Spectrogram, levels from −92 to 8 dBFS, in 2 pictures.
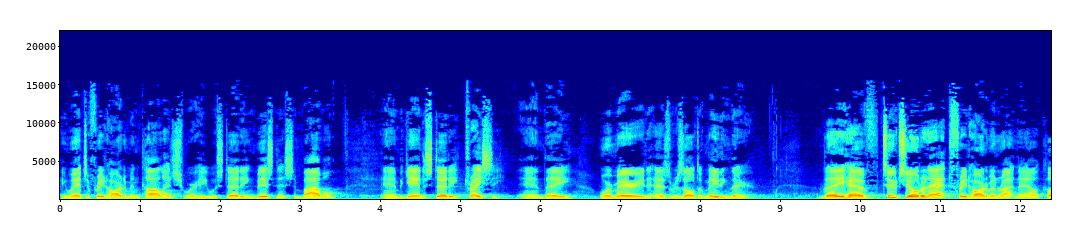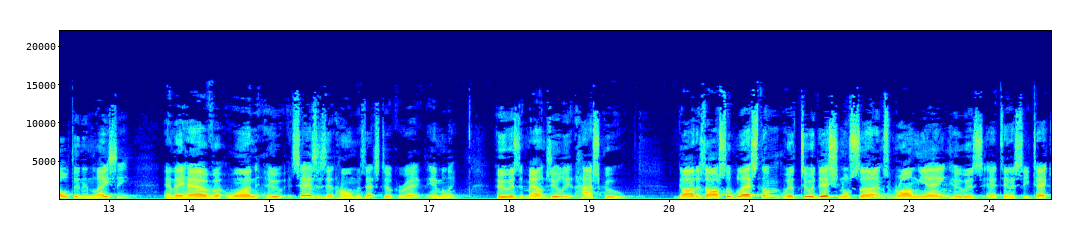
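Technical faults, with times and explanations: No technical faults can be heard anywhere in the clip.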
